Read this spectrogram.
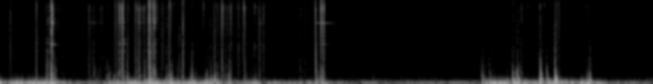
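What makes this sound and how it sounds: A hooked metal dental tool scratches inside the ear canal of a white translucent silicone ear model, soft solid rubber, likely on a binaural ear microphone. Close, crackling scrapes come in bursts with bright metallic clicks and brief high glints, then a pause before a few more scratches.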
